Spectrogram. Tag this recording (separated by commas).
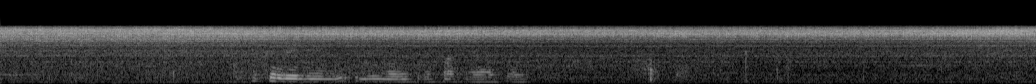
Snake, Speech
